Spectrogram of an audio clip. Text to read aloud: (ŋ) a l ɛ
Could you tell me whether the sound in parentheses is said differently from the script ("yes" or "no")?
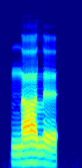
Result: yes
